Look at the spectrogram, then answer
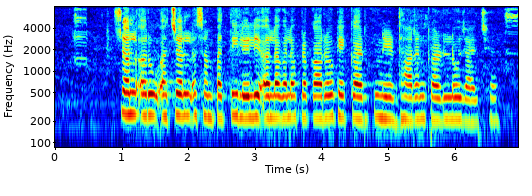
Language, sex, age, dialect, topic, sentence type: Maithili, female, 18-24, Angika, banking, statement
